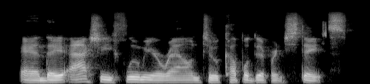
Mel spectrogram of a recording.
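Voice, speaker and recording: A man with a normal speaking voice keeps a moderate pace, his pitch fairly low. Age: 50s. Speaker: business program member. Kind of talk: testimony.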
